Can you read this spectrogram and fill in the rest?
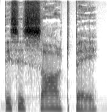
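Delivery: usual speaking voice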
